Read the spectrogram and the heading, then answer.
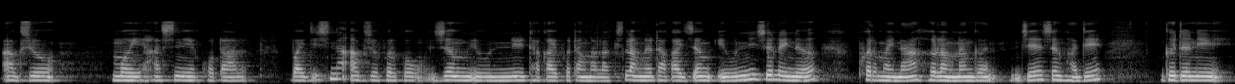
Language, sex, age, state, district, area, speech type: Bodo, female, 30-45, Assam, Kokrajhar, rural, spontaneous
